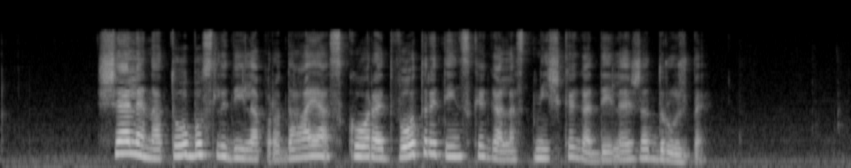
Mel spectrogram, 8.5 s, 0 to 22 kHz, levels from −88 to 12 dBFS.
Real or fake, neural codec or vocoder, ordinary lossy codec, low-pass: real; none; none; 10.8 kHz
